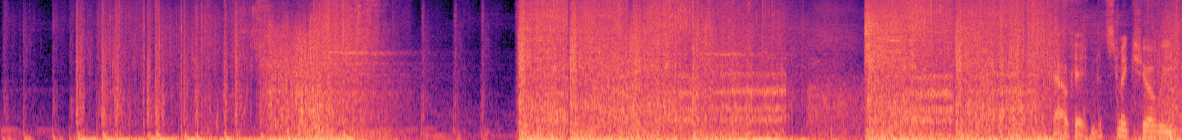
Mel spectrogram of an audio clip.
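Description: Heavy blows thud against a large beast.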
